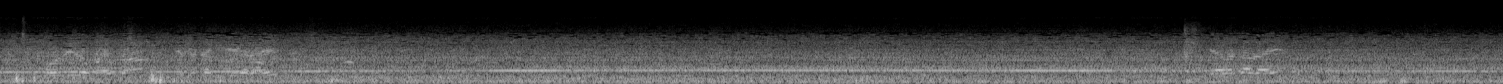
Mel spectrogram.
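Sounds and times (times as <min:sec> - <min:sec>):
diesel train engine rumble: 0:00.0 - 0:15.0
steady high whine: 0:00.0 - 0:15.0.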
